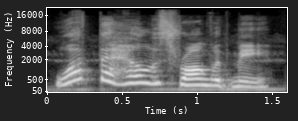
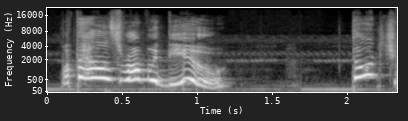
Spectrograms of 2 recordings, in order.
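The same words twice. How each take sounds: First: Said in the usual way. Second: Higher, louder, snapping back; angry outburst. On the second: Acted. Childhood friend snapping at the listener, angry outburst. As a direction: throw the question back in anger.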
